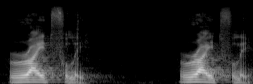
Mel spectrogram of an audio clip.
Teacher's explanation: rightfully is a word which has three syllables and the stress of the word would be on the first syllable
